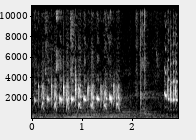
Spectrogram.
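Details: Female sooty-headed bulbul calling for a male: a quick series of chirping notes for nearly two seconds, then a brief pause and a new burst, with low background rumble.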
